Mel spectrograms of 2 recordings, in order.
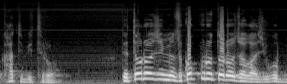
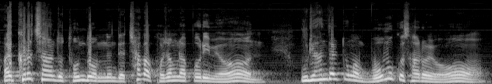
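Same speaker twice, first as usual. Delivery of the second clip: imitating an aggrieved protest; resentful complaint; 2 semitones higher than usual. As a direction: plead and grumble, dragging the last syllables. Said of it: "또다시 원망하는 거예요".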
